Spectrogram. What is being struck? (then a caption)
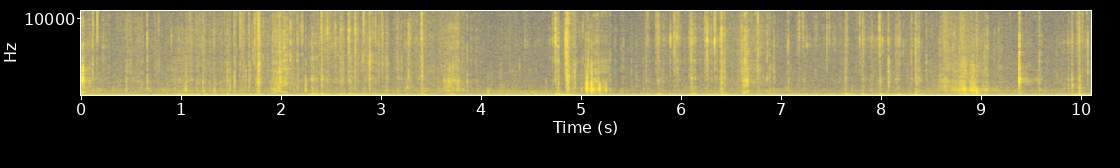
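Soap bar cut with a metal blade. A dry, solid red soap bar held in the hand is cut with a metal blade. A steady run of dry crackling, crumbling scrapes comes through, dotted with short bright clicks and dull low thuds as pieces give way.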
